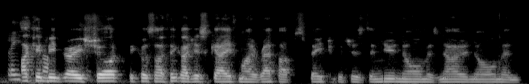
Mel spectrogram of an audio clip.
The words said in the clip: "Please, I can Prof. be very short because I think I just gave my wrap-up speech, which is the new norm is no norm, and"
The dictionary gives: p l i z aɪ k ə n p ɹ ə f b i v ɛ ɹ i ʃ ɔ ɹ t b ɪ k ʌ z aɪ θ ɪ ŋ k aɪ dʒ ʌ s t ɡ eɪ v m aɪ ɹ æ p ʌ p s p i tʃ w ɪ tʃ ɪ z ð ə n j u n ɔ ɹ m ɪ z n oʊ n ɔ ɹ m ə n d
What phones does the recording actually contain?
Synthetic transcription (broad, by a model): aɪ k ə n b i v ɛ ɹ i ʃ ɔ ɹ t b ɪ k ʌ z aɪ θ ɪ ŋ k aɪ dʒ ʌ s ɡ eɪ v m aɪ ɹ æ p ʌ p s p i tʃ w ɪ tʃ ɪ z ð ə n j u n ɔ ɹ m ɪ z n oʊ n ɔ ɹ m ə n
